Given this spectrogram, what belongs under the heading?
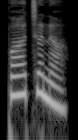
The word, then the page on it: ಪಿಚ್ಚನೆ: piccane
